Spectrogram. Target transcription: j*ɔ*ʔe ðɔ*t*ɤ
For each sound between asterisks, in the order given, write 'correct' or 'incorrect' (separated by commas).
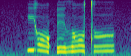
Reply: correct, correct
